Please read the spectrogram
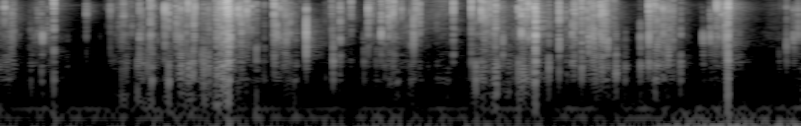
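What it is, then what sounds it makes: Plastic-wrapped stack of yeast sachets. A stack of yeast sachets wrapped in clear plastic film is handled at its ridged side edge, as fingers rub and squeeze it and long nails scratch along it. The result is a dense run of short, bright crinkling and scratching bursts with little low end, including a few sharper louder snaps.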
